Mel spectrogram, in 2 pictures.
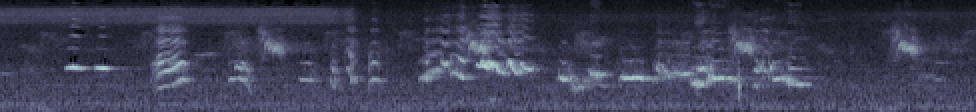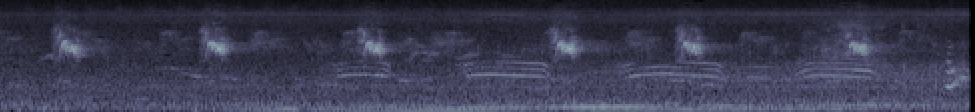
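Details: Baby Australian magpie practising song: an opening jumble of warbled and whistled notes, then softer, evenly spaced repeated chirps with a few looping whistles near the end.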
